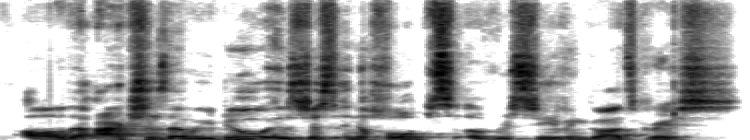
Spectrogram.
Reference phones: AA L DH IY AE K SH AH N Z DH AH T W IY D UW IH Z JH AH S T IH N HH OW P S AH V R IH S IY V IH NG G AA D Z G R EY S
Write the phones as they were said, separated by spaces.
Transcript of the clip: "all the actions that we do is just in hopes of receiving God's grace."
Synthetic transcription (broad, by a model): AA L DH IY AE K SH AH N Z DH AH T W IY D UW IH Z JH AH S T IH N HH OW P S AH V R IH S IY V IH NG G AA D Z G R EY S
